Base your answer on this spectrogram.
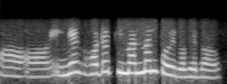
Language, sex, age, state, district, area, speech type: Assamese, female, 18-30, Assam, Jorhat, urban, conversation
